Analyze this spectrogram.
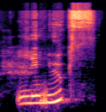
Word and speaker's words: Linux: I remember in the 90s when this thing called Linux was coming out, and it was I think it's pronounced Linux.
